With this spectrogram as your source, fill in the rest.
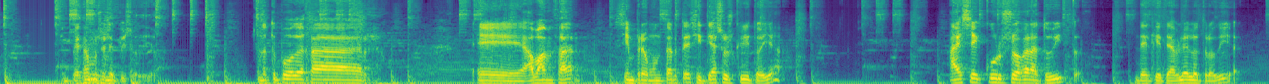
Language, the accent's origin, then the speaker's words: Spanish; Dominican Republic; porque soy dominicano, no me he casado.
